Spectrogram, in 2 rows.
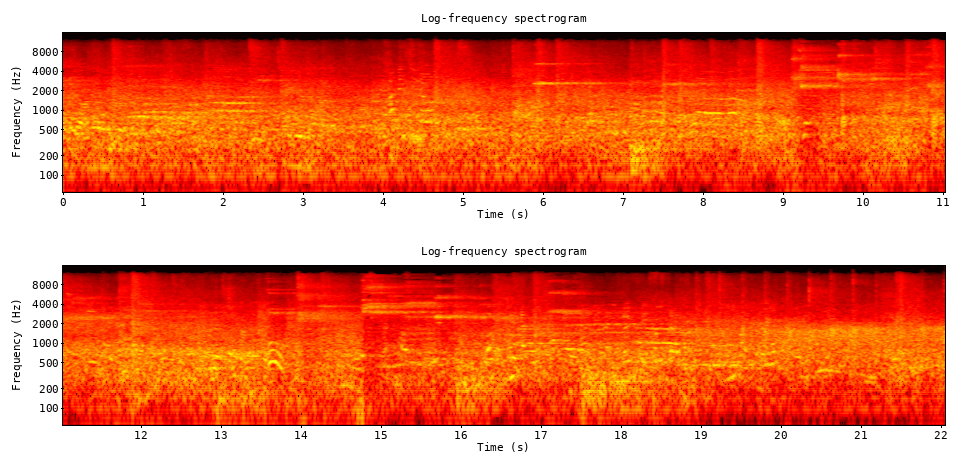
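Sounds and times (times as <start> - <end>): chatter of a busy hall: 0.0 - 22.0
sneakers squeaking: 5.6 - 12.5, 13.6 - 18.9
squash ball knocking: 15.9 - 18.0.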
